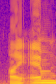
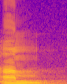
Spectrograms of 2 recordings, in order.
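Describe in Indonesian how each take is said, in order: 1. Diucapkan sebagai dua kata lengkap. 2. Diucapkan sebagai satu suku kata singkat yang disingkat.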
